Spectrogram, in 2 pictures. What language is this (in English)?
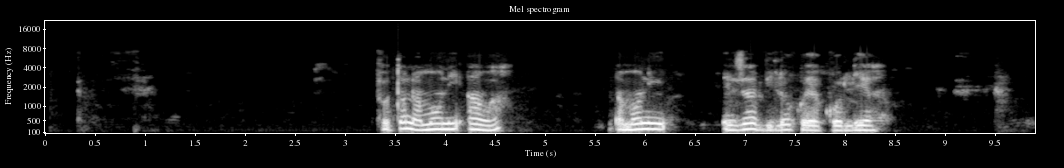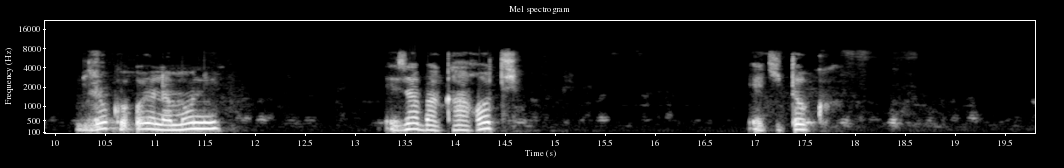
Lingala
